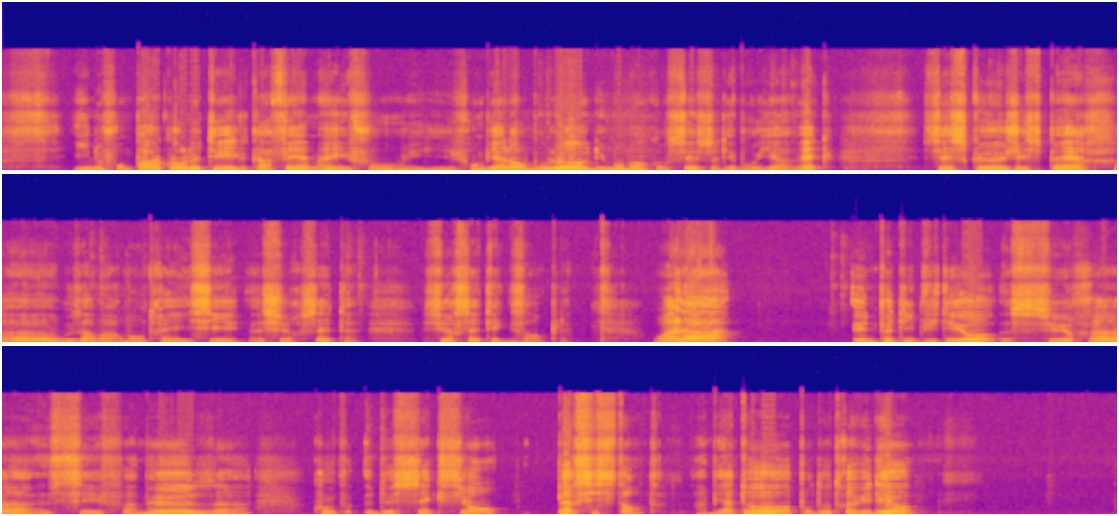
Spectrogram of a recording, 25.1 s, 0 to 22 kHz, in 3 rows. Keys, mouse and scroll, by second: 6.3 click, 7.5 right click, 18.0 click, 20.5 click, 23.7 right click, 25.0 click.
